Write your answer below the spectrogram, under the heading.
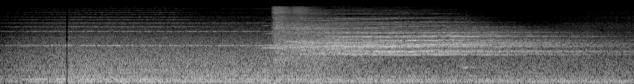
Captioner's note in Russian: прибытие поезда на станцию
